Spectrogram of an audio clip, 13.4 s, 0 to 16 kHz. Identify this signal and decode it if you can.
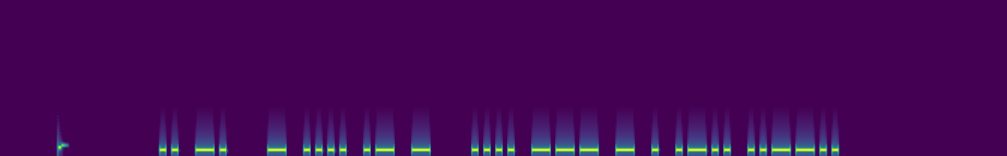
Morse code, heard as a keyed tone, about 15 wpm, 700 Hz. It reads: IN THAT HOTEL?
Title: Sentences from Top 1600 Words 15wpm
